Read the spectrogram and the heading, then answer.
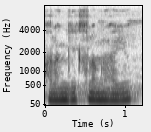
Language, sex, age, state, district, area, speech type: Bodo, male, 18-30, Assam, Kokrajhar, urban, spontaneous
